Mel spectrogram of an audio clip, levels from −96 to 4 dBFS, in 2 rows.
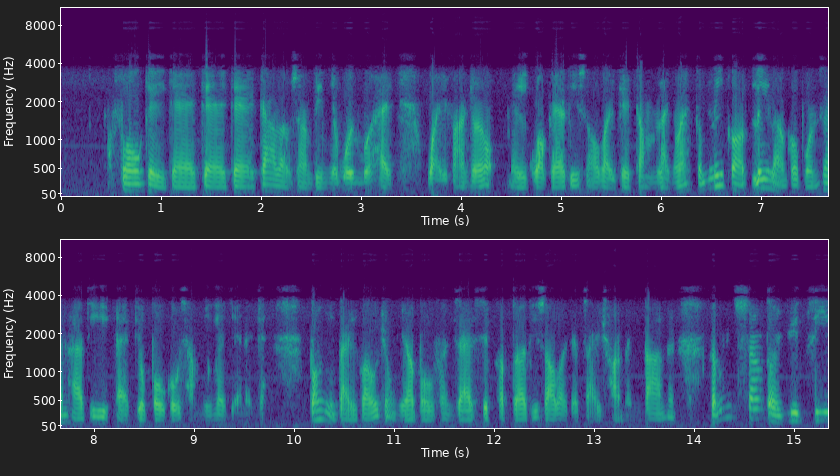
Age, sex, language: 20-39, male, Chinese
